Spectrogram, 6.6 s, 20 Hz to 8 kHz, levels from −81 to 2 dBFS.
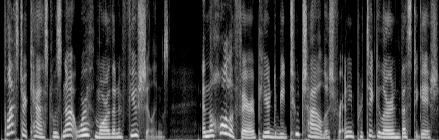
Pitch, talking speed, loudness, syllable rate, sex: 250 Hz, 220 wpm, -17 LUFS, 6.5 syllables/s, female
